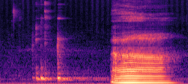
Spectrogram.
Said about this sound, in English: Yeah, we all rang our little bells, and we were, you know, we celebrated the stock going live.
